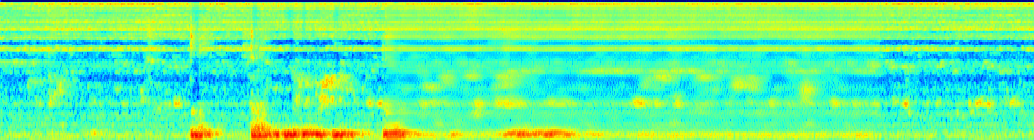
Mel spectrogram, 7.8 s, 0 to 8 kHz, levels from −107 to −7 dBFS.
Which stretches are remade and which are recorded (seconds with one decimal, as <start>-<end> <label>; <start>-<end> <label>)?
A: 0.0-2.9 recorded; 2.9-6.6 remade; 6.6-7.8 recorded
